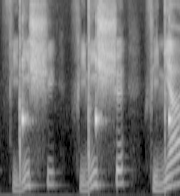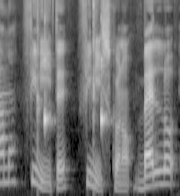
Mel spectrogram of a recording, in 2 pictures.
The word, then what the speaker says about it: finisci: Finisco come sconto, per esempio, finisci come sci, finisce come pesce.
